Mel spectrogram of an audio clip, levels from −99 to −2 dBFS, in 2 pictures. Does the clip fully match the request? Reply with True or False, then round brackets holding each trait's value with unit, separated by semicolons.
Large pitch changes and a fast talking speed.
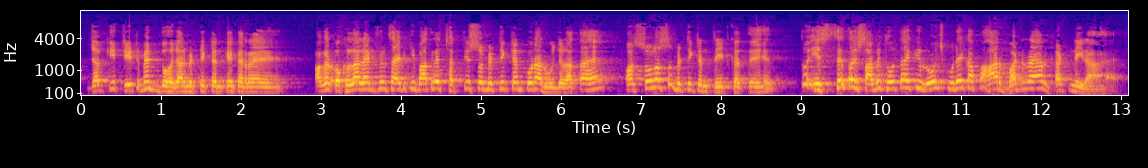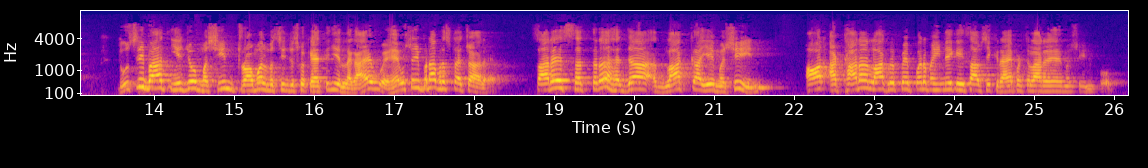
True (5.8 semitones; 215 wpm)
